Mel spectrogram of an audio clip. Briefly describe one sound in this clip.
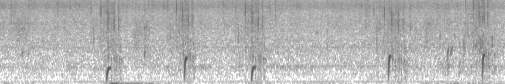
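Short rising pops of a game sound play several times.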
